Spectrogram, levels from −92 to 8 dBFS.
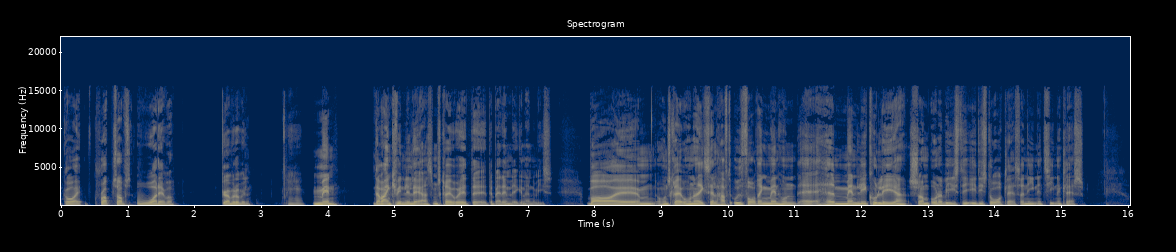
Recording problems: none

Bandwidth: 15.5 kHz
